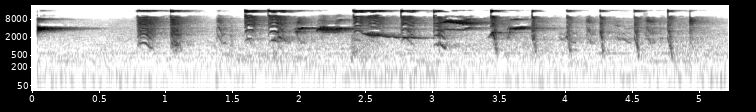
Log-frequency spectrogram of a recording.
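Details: Oriental magpie-robin, a black-and-white bird singing and displaying enthusiastically at a keeper's home: scattered sharp clicks and tapping sounds, with a few thin high whistled notes and a falling slurred whistle near the middle.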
